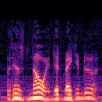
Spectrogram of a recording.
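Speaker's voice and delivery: ordinary talk, nothing marked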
